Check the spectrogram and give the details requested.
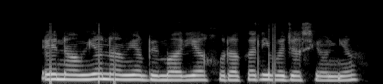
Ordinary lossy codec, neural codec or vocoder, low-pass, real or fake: Opus, 24 kbps; none; 7.2 kHz; real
